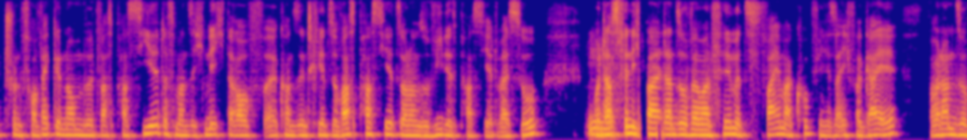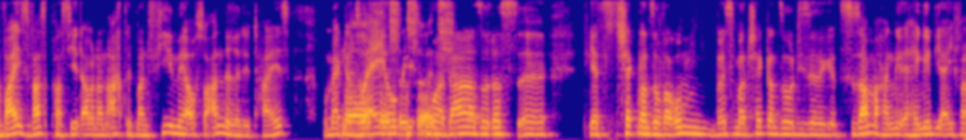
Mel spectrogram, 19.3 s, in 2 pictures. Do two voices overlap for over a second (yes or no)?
yes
